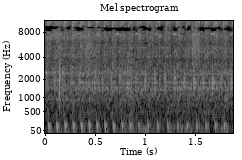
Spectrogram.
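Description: A motorcycle engine chugs close by in a loud, rapid, regular thumping idle that stays steady throughout.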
